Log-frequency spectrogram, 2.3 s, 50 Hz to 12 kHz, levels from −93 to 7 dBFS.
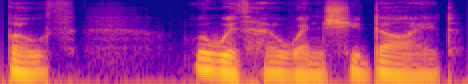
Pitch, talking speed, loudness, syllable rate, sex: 100 Hz, 180 wpm, -18 LUFS, 4.6 syllables/s, male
